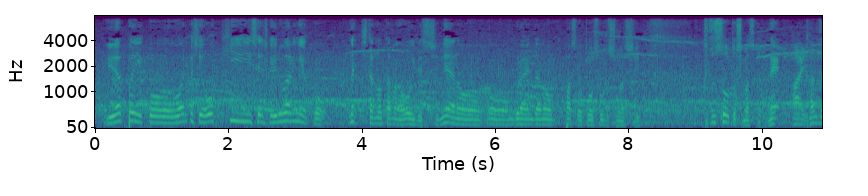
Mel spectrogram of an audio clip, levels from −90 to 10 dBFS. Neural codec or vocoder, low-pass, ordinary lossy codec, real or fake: none; 7.2 kHz; none; real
